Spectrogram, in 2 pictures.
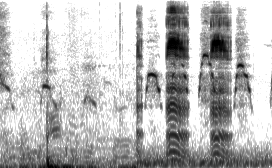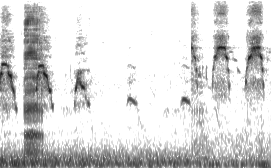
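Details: Courting blue-footed boobies among multiple nesting pairs, North Seymour Island, Galápagos: a few faint whistles, then two strong nasal honks near the middle, followed by a scatter of short bent whistles and lighter honks.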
